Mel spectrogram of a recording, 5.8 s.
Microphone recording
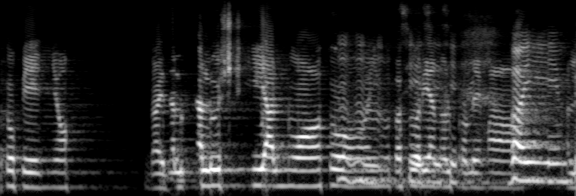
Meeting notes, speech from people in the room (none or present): present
